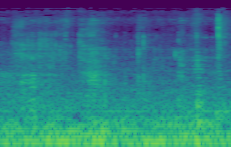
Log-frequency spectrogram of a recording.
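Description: A person biting into a giant burrito and chewing it, faint, with scattered small clicks.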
